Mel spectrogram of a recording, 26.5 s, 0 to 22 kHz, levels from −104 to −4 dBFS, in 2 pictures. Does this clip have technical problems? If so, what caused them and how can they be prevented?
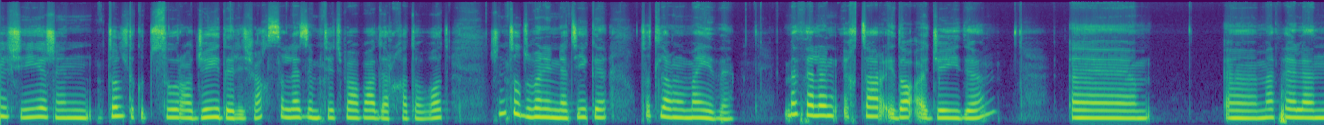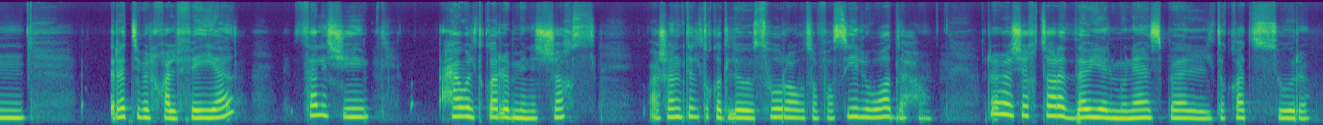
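Yes. Throughout the speech there is plainly audible codec damage with a breathy, grainy edge on the upper frequencies, likely from Bluetooth LC3 compression. The transform codec works in short frames, which fits 10 ms frames at around 48 kbps, and it replaces discarded upper-spectrum detail with synthetic noise. Unlike a simple low-pass, the band still reaches about 20.1 kHz. To prevent it, record through a wired path or use a higher LC3 bitrate.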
